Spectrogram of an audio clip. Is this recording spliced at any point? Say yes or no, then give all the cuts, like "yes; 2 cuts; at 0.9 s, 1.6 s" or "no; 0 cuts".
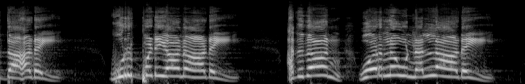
no; 0 cuts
